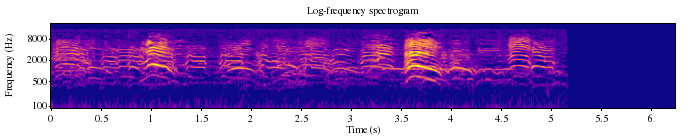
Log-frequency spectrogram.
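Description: King penguin colony calling: many birds trumpeting at once in overlapping, warbling calls, with a few louder calls standing out. The calls cut off suddenly about five seconds in.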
